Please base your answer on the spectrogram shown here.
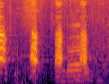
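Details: Small cute white-haired dog wearing a pretty skirt in Jeonju, North Jeolla Province, Korea, barking warily; the dog is timid. Four short sharp barks spaced about half a second apart, with faint voices between.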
